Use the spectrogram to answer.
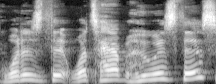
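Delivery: high-pitched, broken-off startled questions; bewildered guards. Acted. Other guards at the gate seeing the stranger, bewildered. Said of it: "look over and are like".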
